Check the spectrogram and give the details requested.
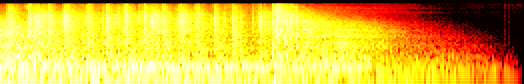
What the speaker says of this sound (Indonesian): suara derap kaki dan tembakan itu terdengar semakin jelas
